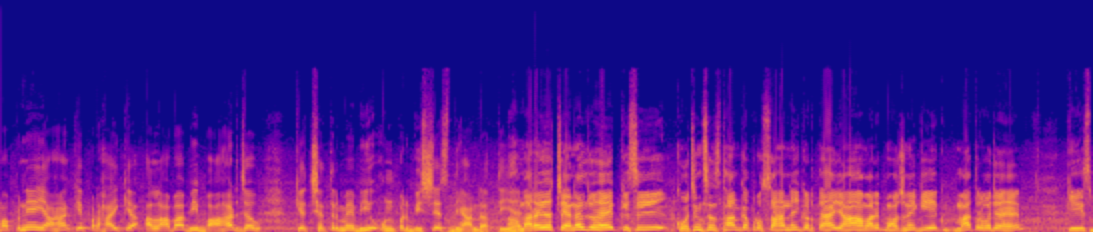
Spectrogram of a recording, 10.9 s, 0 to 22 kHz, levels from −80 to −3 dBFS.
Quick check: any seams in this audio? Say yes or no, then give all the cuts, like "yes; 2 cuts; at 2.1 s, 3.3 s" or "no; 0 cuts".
yes; 1 cut; at 5.1 s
